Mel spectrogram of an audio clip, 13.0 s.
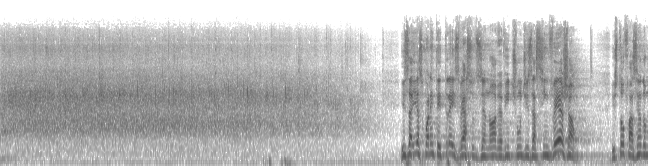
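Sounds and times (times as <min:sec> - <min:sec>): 
church audience applauding: 0:00.0 - 0:07.6
speech: 0:08.0 - 0:12.9.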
